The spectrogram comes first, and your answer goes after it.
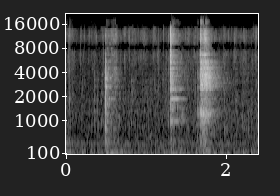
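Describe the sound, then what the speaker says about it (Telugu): Salted eggplant pieces fry in a pan under a soft, steady sizzle, broken by three crisp scraping stirs of a spatula. "తగినంత సాల్ట్ వేసుకొని వంకాయలు వేసుకోవాలి."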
